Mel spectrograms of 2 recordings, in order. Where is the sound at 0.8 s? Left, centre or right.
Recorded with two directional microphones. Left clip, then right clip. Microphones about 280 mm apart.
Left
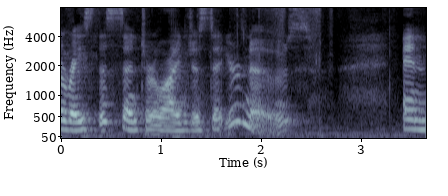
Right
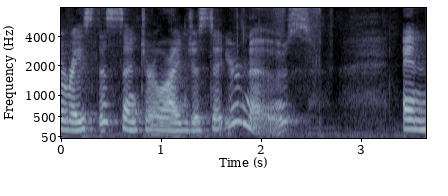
Right.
